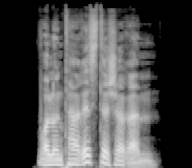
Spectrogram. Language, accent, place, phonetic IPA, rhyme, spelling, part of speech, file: German, Germany, Berlin, [volʊntaˈʁɪstɪʃəʁəm], -ɪstɪʃəʁəm, voluntaristischerem, adjective, De-voluntaristischerem.ogg
- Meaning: strong dative masculine/neuter singular comparative degree of voluntaristisch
